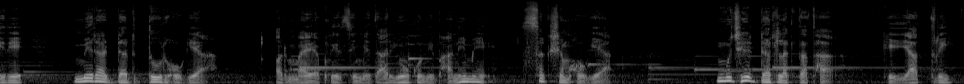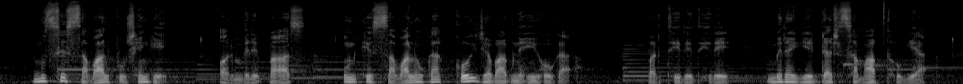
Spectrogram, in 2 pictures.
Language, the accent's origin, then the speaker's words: Hindi; Sirsi, Karnataka, India; मैं कर्नाटक के सिरसी जिले का रहने वाला हूं, जहां मेरे माता पिता एक सुपारी के खेत में काम करते हैं।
